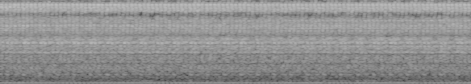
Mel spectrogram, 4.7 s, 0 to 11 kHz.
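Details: Honda EarthDreams turbo GDI engine at idle just after adding 4 oz Motorkote to the oil: even, slightly coarse idle with a faint irregular tick; owner heard no ticking then, but it later returned; cause unclear.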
